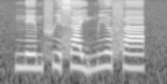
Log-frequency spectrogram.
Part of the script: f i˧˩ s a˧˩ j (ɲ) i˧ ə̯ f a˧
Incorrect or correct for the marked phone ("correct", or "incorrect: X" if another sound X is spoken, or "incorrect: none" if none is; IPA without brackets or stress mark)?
incorrect: m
